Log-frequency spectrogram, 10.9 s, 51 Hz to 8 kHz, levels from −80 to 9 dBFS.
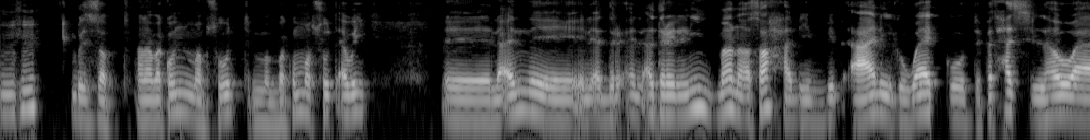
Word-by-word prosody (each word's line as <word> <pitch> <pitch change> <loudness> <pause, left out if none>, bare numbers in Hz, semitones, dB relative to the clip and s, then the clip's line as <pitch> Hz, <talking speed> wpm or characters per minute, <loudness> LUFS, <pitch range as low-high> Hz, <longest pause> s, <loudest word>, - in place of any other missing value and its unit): اهم 135 +5 -5 0.4
بالضبط، 115 -3 -5
أنا 110 0 +1
باكون 130 +6 -1
مبسوط، 125 +3 -5
م 100 -2 -9
باكون 105 +6 -4
مبسوط 130 -1 -4
أوي، 130 +1 -1 0.8
آآ، 110 -1 0
لأن 130 +7 +1 0.5
الأدر 115 +1 -3 0.2
الأدرينالين 130 +4 0
بمعنى 135 +3 +1
أصح 120 +2 +2
بي 110 0 -5
بيبقى 110 +2 +3
عالي 130 -2 +4
جواك، 130 +5 +2
وبت 110 -1 -5
بتحس 130 +4 -2
اللي 115 0 -3
هو 125 +1 +6
125 Hz, 125 wpm, -23 LUFS, 110-130 Hz, 0.8 s, هو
